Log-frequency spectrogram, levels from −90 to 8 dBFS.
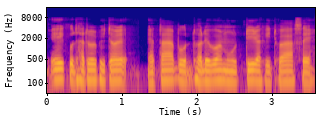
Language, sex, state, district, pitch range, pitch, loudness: Assamese, male, Assam, Sonitpur, 110-120 Hz, 115 Hz, -16 LUFS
